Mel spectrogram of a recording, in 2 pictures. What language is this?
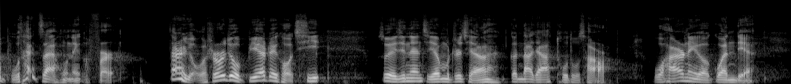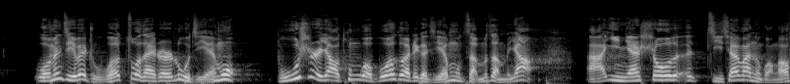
Chinese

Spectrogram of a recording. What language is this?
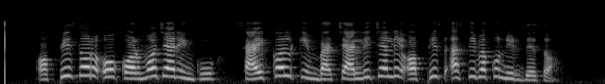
Odia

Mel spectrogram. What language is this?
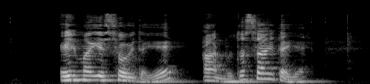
Turkish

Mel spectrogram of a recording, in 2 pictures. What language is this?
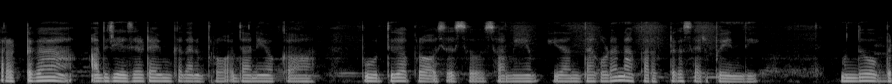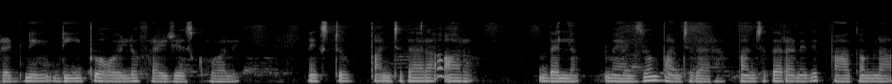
Telugu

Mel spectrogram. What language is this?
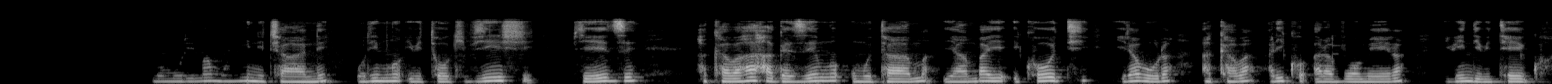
Rundi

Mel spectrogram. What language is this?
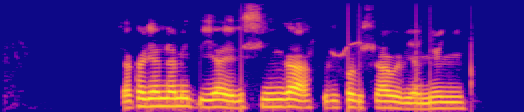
Ganda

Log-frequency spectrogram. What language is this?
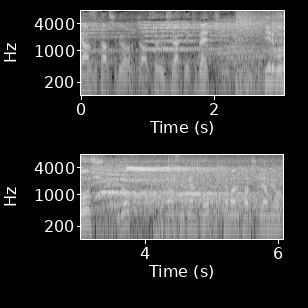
Turkish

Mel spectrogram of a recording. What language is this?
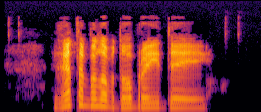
Belarusian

